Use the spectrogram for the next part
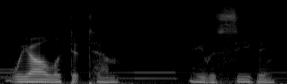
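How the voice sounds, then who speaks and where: A man narrating a first-person horror story in a dry, deadpan way. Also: mid-range voice, a little slow, faint music behind.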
